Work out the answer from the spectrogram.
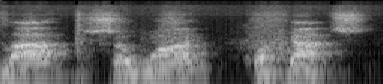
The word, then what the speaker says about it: Lashawan Qadash: in English, this is how it would be pronounced: Lashawan Qadash.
